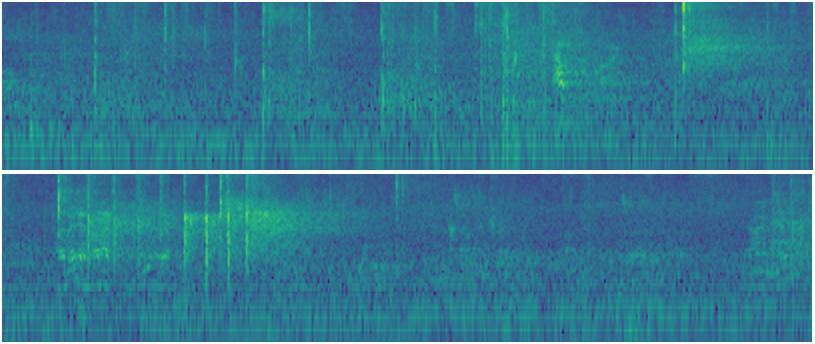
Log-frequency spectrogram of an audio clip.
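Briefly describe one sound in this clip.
A ball is kicked and thumps in a large echoing hall.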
